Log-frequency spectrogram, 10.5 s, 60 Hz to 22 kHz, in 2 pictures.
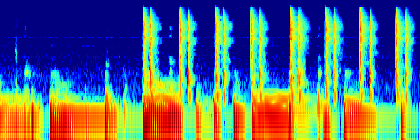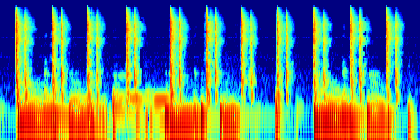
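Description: A bass riff playing back from an audio file, with a computer keyboard's space bar tapped along in time from about two seconds in, roughly two taps a second, to set the tempo at about 130 beats per minute.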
